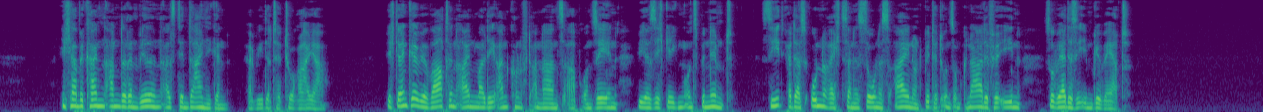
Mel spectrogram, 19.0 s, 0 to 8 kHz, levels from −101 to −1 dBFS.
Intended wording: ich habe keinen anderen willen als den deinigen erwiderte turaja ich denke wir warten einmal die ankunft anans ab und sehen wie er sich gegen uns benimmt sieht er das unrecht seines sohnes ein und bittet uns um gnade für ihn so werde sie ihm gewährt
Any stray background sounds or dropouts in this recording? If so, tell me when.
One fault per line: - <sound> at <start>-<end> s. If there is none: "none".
none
